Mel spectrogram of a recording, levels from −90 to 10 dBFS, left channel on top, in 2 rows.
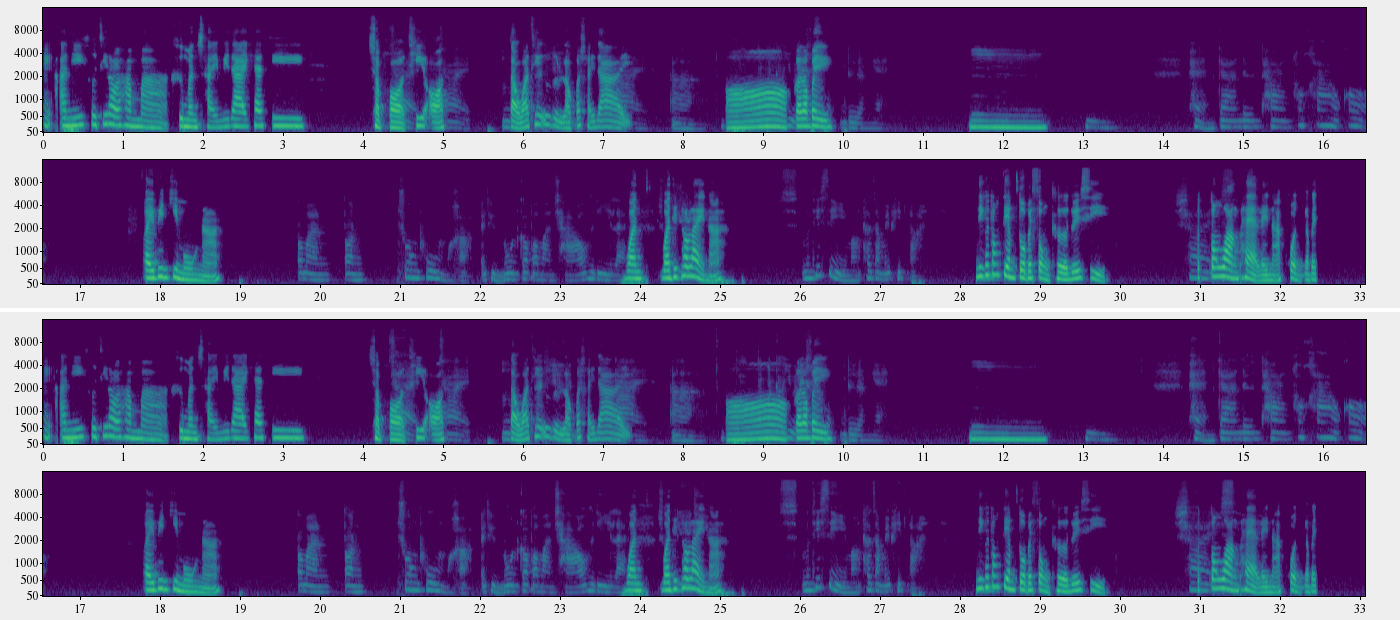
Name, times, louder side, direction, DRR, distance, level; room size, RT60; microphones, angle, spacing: voice 1, 0.0-3.3 4.1-5.0 5.8-7.3 8.5-9.9 11.6-12.5 17.8-18.8 23.8-25.0 28.2-29.8 31.1-32.5, left 3 dB, 45° left, 0.7 m, -27 dB
voice 2, 4.3-4.7 5.0-5.3 5.7-6.8 7.1-7.6 7.8-10.6 13.0-13.4 13.9-16.6 19.7-20.6 21.0-25.1 25.7-27.6 28.2-28.6 30.7-31.6, right 1 dB, 30° right, 7.3 m, -51 dB
head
